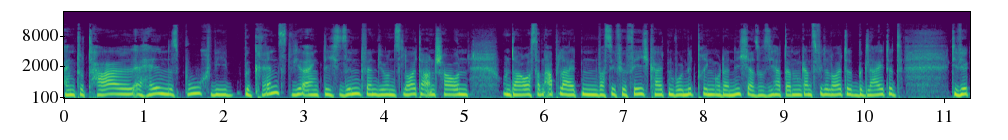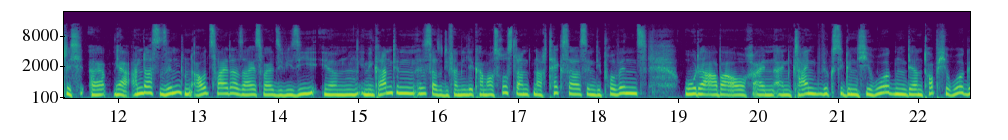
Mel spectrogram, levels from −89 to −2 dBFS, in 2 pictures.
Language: German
